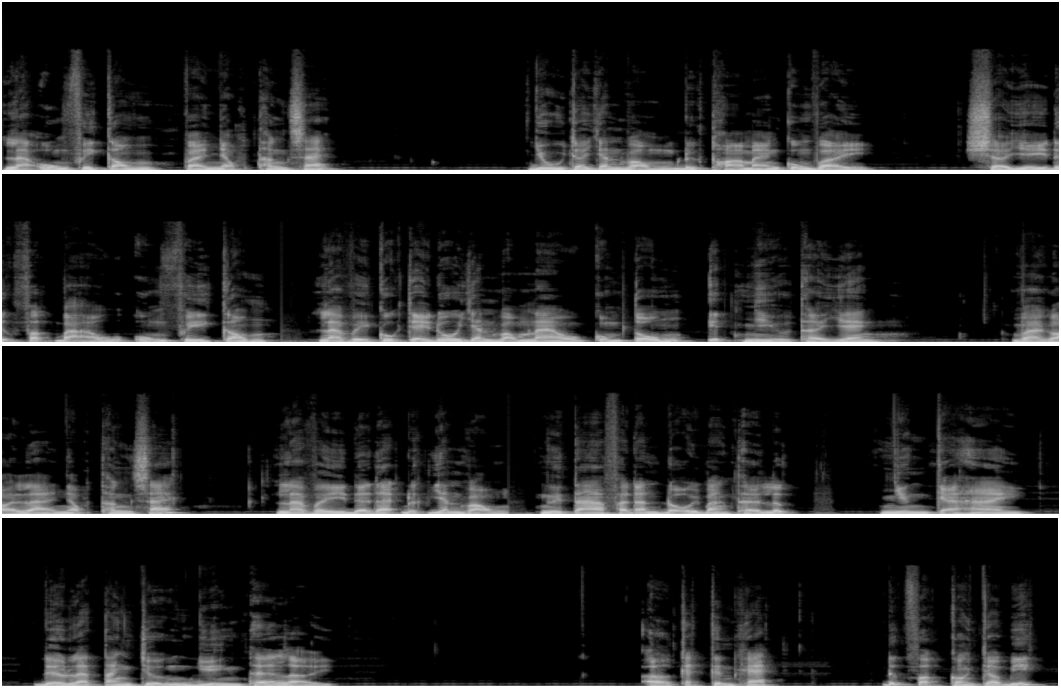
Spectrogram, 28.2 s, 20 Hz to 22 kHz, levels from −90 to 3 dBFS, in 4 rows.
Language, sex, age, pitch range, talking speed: Vietnamese, male, 20-39, 105-145 Hz, 170 wpm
